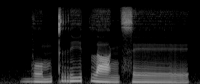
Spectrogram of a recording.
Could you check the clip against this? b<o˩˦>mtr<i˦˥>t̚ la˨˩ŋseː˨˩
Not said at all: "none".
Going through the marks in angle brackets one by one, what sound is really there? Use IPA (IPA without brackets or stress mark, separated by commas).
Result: o˩˦, i˦˥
